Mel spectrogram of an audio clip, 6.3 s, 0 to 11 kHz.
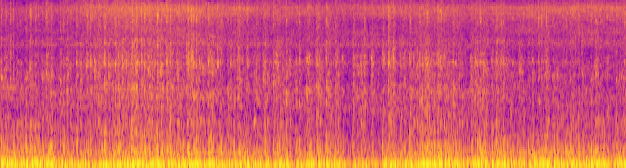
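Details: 1978 Dodge Adventurer Power Wagon, 318 V8, automatic, 4x4, first start in over a decade after priming, good oil pressure: steady, even low rumble with no knocks or misses, the V8 holding a smooth idle; healthy running.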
